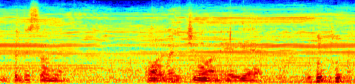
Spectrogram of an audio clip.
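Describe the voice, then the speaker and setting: A man is speaking. Room echo can be heard. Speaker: interviewer. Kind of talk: casual chat. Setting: barbershop. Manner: loud.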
